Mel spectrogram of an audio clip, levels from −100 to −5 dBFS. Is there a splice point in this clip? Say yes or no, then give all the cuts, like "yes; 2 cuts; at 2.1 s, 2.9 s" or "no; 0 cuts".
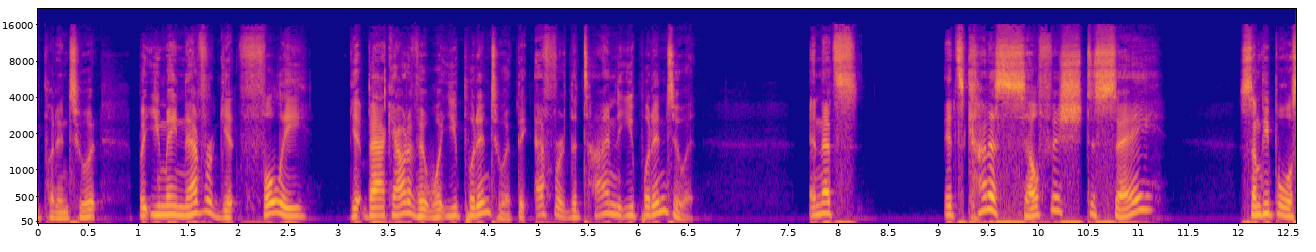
no; 0 cuts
